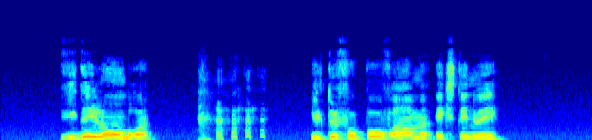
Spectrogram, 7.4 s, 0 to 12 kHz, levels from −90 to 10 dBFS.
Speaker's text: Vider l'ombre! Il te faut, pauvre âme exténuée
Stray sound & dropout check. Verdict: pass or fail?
fail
